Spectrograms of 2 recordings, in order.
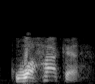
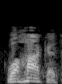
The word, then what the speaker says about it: Oaxaca: Is it pronounced Oaxaca? – Oaxaca. – Oaxaca, thank you. You're right. Oaxaca.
